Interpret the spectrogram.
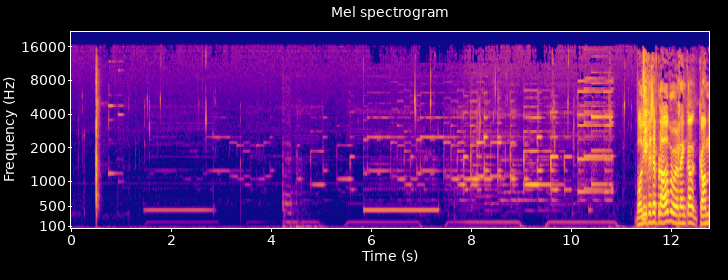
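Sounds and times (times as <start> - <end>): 
mobile phone ringtone in electronic tone bursts: 0.8 - 11.0
busier chiming melody: 5.0 - 10.9
speech: 11.3 - 12.7.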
